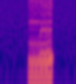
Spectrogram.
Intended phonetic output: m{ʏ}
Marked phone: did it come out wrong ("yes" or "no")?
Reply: no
